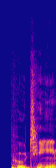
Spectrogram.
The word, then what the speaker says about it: poutine: Is that what a poutine is? No, because Oh. that's spelled differently.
